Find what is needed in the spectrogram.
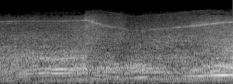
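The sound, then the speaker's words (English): Engine roar from a turbocharged 1969 Camaro at a drag racing event: a loud, steady, rough rumble with a high whine sweeping across it. The roar swells toward the end. “That's a little different sound. Wow. That's a it's scoot 69, I think a 69 Camaro running a turbo.”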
